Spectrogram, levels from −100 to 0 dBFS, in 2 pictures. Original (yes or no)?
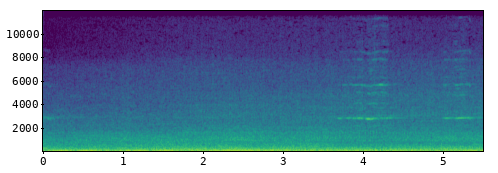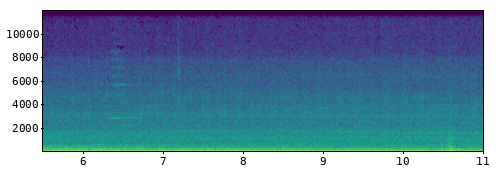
yes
